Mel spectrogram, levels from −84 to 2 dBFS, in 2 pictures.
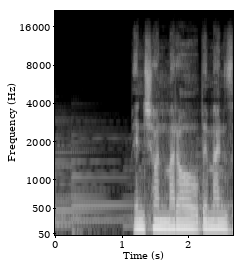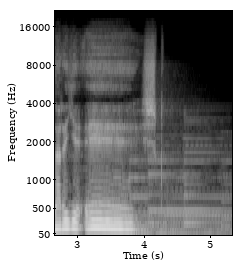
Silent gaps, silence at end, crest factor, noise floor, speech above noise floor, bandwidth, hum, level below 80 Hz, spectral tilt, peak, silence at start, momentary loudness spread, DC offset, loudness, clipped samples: none; 0 s; 14 dB; -39 dBFS; 26 dB; 14.5 kHz; none; -44 dBFS; -6 dB/octave; 0 dBFS; 0 s; 22 LU; under 0.1%; -14 LUFS; under 0.1%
